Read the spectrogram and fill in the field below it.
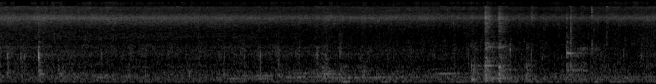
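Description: Palm-fruit luchi frying in hot oil, a steady soft sizzle with a few light stirring and utensil clinks.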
